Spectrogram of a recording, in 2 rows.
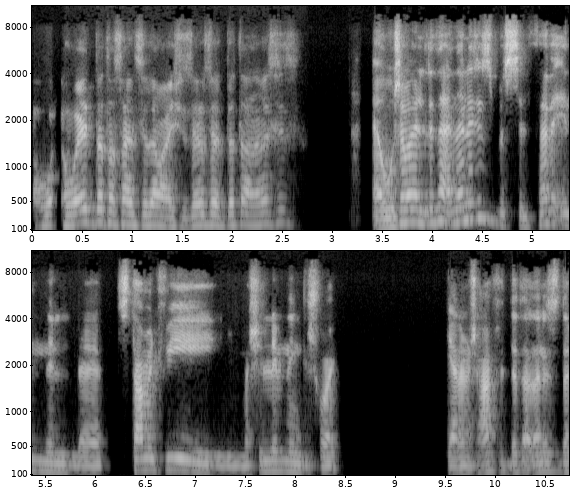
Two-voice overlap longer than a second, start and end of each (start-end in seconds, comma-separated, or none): none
